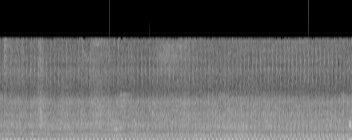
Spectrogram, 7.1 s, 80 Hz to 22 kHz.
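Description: A Benelli Panarea 125, an Italian motorcycle, idles steadily close by, its engine putting out a fast, even low throb with a faint clatter running through it, heard alone without any talk.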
